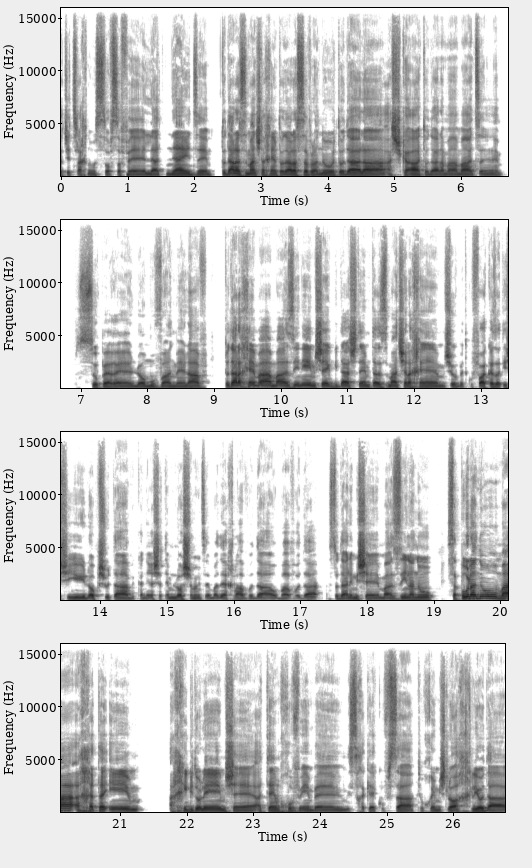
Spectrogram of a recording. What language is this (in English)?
Hebrew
